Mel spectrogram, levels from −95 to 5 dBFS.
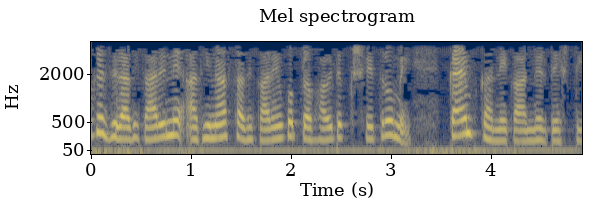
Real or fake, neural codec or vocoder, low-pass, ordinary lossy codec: real; none; 3.6 kHz; none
